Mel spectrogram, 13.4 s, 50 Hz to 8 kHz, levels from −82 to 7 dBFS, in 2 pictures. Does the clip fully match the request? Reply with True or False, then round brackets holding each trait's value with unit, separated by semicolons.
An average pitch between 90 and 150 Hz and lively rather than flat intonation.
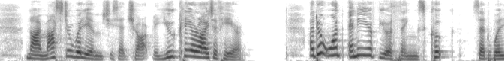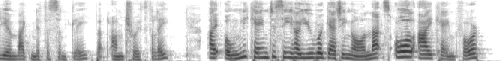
False (195 Hz; 7.9 semitones)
